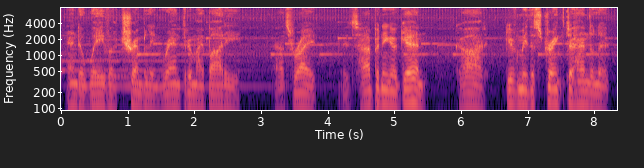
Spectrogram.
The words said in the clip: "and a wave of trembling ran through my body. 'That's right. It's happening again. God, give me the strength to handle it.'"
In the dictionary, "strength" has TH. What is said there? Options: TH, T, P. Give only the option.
TH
